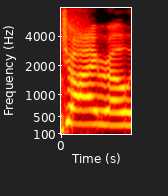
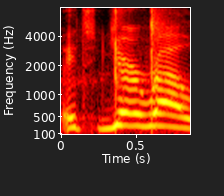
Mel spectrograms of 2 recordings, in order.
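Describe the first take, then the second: First: The word does not sound like the currency. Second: The word sounds like the currency euro. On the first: The speaker calls it wrong. "It's not gyro" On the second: The speaker calls it right. "It's euro, like the money"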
